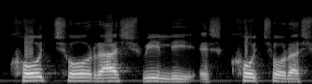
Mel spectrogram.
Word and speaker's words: Kochorashvili: muchos Pitch en eso y mi apellido es cocho rashville Porque algunos dicen que me sorprende un poquito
